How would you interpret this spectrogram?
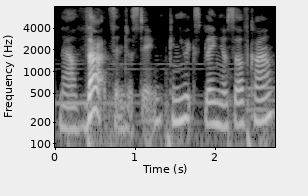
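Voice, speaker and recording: A woman's voice: medium pitch, fairly quick, fairly bright tone, soft background music, natural voice. A woman voicing a guarded, businesslike female investigator in a visual novel, questioning and matter-of-fact. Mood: curious, probing.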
